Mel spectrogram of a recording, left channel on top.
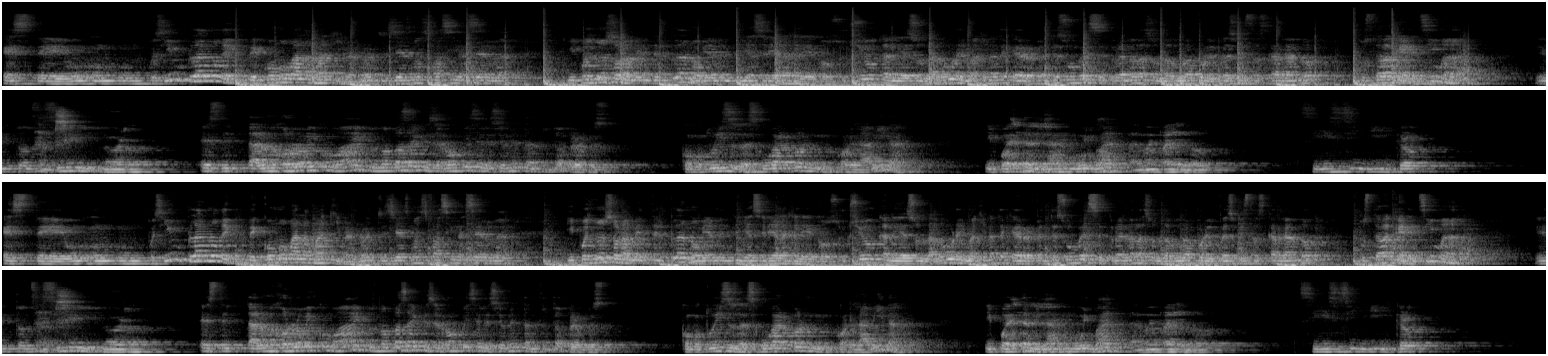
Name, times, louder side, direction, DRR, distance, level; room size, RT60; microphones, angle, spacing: voice 1, 0.0-5.2 5.6-13.2 13.6-14.7 15.3-16.5 17.4-21.5 22.2-24.5 25.3-26.6 28.5-29.5, equal, 35° right, 1 dB, 0.4 m, -26 dB
sound 1, 2.3-14.7, left 2 dB, 80° left, 0.4 m, -29 dB
voice 2, 15.7-16.8 25.6-26.1 26.7-27.6, equal, 50° left, -3 dB, 0.9 m, -29 dB
4.2 x 2.2 x 3.5 m, 1.2 s
head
